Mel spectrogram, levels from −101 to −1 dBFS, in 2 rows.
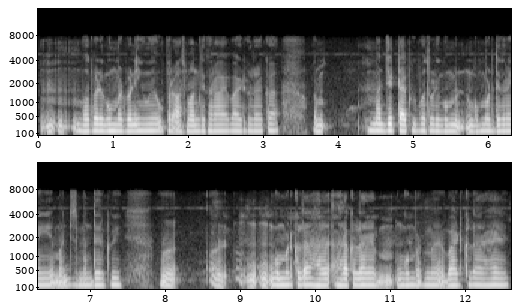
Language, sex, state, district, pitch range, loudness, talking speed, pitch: Hindi, male, Jharkhand, Jamtara, 140-145 Hz, -20 LUFS, 210 wpm, 140 Hz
